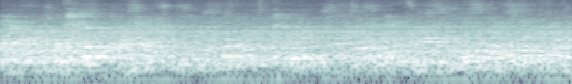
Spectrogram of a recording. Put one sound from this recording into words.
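An audience murmurs and chatters quietly in a large hall.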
